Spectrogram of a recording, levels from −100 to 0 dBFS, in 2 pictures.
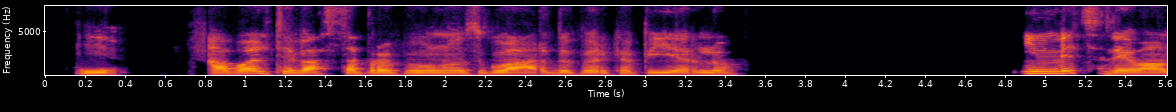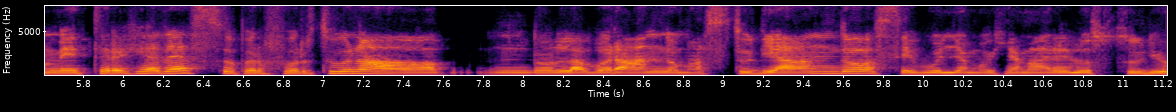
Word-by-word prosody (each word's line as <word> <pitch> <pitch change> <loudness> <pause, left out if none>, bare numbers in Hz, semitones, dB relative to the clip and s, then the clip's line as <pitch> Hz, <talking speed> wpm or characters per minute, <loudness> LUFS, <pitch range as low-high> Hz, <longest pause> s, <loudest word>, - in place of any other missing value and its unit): Sì, 185 -2 +2 0.4
a 195 -1 +4
volte 205 +1 +3
basta 190 0 +3
proprio 185 -1 +1
uno 185 0 0
sguardo 180 -2 +2
per 175 -1 -2
capirlo. 175 0 -2 1.4
Invece 240 +1 +2
devo 190 -1 +3
ammettere 190 +1 +1
che 220 +2 -4
adesso 235 0 +1
per 195 0 -3
fortuna, 195 -2 0 0.2
mhmm, 180 +1 -8
non 180 0 -5
lavorando, 185 +1 +1
ma 180 +1 -9
studiando, 195 +3 0
se 180 -4 -5
vogliamo 170 0 -4
chiamare 170 -2 -5
lo 175 - 0
studio 195 +3 -3
185 Hz, 140 wpm, -23 LUFS, 180-195 Hz, 1.4 s, a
